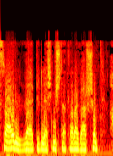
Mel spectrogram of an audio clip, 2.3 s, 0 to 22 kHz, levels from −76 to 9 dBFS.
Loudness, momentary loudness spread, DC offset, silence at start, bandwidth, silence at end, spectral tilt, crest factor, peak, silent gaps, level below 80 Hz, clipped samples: -7 LUFS; 3 LU; under 0.1%; 0 s; 11 kHz; 0 s; -5 dB/octave; 6 dB; 0 dBFS; none; -32 dBFS; 3%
